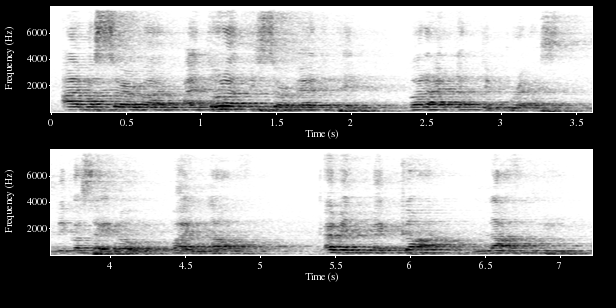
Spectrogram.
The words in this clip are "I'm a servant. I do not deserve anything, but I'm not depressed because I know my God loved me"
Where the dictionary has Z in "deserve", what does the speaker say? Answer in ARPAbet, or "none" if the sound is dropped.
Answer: S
